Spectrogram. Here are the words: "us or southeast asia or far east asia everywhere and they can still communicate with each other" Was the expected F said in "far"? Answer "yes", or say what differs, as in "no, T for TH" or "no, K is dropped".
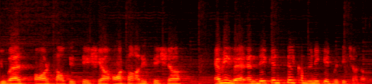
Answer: no, P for F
